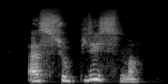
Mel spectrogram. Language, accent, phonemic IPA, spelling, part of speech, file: French, Canada, /a.su.plis.mɑ̃/, assouplissement, noun, LL-Q150 (fra)-assouplissement.wav
- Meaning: 1. relaxation 2. softening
